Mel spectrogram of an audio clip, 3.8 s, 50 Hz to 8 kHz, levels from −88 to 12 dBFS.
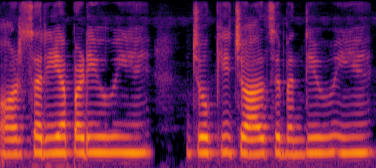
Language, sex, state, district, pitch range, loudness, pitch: Hindi, female, Uttar Pradesh, Lucknow, 235-245 Hz, -16 LUFS, 240 Hz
